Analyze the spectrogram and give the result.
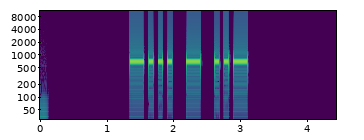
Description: Morse code, heard as a keyed tone, about 17 wpm, 700 Hz. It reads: BTU
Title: Top 180 QSO Elements 17wpm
